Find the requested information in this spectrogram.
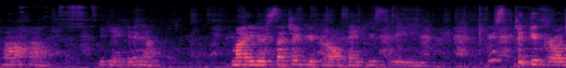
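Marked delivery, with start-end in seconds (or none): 3.1-7.5 a hint of pet-talk praise; praising the dog. Real, not acted. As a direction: praise your dog sweetly. Praising her pug.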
